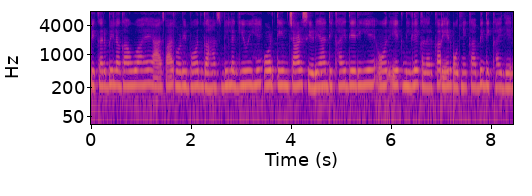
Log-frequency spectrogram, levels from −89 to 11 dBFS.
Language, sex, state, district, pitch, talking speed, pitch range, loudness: Hindi, female, Jharkhand, Jamtara, 225 Hz, 190 wpm, 215-230 Hz, -31 LUFS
